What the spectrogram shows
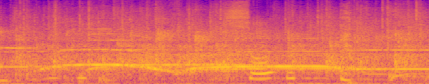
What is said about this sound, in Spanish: si no van a decir que nos lo estamos inventando todo sus aplausos nos alimentan. Muchas gracias.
